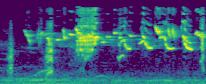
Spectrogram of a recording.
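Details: Male Javan myna song: a busy run of harsh chatters, squeaky whistles and rising and falling notes, loud and continuous without pauses.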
